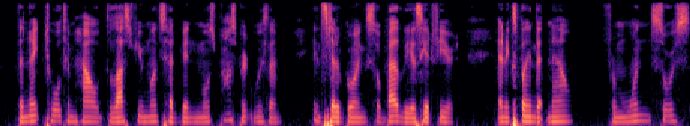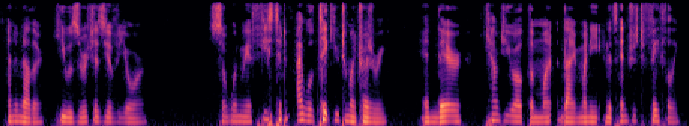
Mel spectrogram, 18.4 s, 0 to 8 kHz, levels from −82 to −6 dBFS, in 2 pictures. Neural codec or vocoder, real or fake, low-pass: none; real; 7.2 kHz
